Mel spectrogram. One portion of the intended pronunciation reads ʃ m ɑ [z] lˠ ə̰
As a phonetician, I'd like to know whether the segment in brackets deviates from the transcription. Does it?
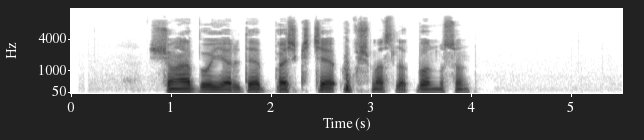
yes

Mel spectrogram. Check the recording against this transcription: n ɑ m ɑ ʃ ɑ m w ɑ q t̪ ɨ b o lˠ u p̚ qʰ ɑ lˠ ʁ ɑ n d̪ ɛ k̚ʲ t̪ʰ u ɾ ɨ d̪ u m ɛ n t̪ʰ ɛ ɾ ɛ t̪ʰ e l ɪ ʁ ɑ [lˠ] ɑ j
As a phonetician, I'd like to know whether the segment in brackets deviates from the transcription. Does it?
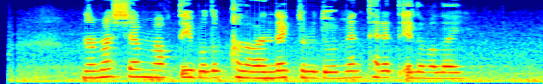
no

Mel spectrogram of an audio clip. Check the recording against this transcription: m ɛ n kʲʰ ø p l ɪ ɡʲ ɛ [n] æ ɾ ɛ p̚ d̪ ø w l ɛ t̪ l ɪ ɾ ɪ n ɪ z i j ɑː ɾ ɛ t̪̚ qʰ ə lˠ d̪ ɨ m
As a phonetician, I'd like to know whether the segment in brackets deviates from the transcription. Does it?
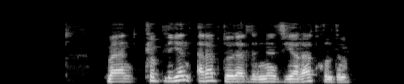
no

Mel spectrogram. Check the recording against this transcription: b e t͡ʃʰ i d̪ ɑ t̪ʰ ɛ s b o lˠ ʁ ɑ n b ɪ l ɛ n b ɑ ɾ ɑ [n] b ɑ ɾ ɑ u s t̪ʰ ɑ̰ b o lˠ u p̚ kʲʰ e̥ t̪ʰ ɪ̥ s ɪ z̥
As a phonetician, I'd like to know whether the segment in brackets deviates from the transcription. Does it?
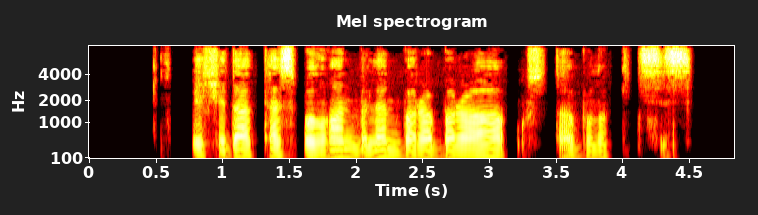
yes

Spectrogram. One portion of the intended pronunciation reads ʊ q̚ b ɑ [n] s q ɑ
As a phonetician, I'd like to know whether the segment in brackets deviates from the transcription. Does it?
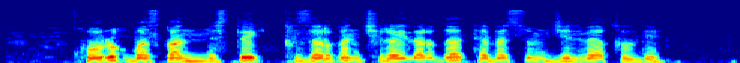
yes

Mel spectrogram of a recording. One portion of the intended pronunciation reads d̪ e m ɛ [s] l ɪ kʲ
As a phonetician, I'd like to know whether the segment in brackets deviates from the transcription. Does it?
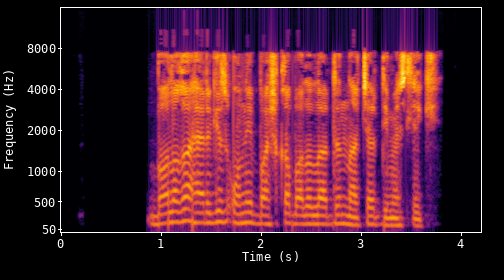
no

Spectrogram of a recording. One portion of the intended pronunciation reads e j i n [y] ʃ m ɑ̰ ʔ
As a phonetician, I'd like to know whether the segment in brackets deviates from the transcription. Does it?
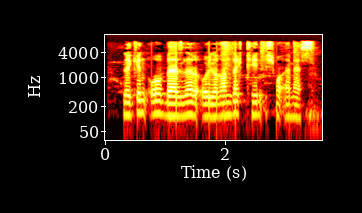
yes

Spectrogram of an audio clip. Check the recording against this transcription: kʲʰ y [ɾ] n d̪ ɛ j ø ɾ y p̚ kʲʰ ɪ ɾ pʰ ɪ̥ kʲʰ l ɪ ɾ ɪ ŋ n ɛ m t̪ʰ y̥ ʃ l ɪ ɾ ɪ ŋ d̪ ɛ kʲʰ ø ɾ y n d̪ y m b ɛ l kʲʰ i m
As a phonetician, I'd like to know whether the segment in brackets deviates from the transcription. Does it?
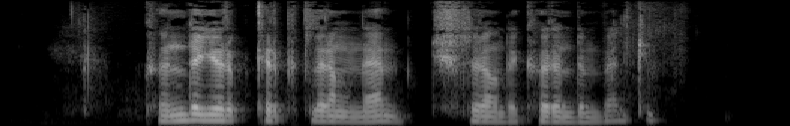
yes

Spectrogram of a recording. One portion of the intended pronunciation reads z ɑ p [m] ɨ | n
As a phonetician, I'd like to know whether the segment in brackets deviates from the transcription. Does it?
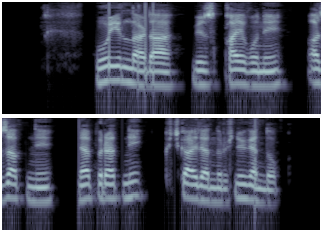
yes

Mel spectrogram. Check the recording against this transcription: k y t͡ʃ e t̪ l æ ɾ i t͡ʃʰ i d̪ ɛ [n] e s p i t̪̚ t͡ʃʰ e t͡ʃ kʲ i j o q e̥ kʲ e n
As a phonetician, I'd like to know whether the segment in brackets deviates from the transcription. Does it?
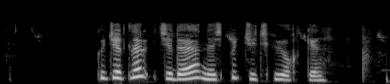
no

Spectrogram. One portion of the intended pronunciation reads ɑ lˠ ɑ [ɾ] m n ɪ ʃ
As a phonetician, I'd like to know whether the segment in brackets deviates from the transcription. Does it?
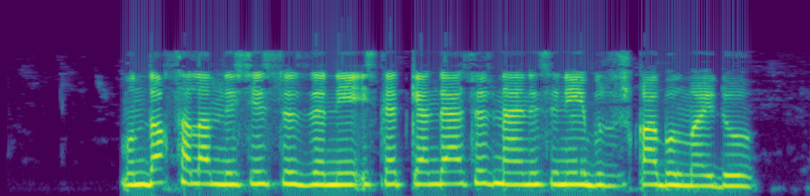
yes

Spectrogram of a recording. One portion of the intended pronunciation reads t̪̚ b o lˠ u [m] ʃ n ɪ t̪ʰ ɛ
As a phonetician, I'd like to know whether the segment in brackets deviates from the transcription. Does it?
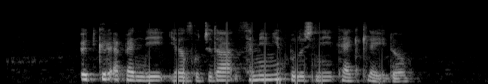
yes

